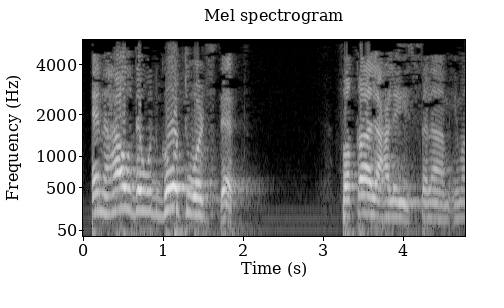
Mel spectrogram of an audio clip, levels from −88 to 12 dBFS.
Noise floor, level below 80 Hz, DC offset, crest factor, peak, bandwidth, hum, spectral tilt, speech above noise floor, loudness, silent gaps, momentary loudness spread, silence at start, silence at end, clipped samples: -55 dBFS; -40 dBFS; under 0.1%; 12 dB; 0 dBFS; 5.4 kHz; 50 Hz at -50 dBFS; -7 dB/octave; 45 dB; -11 LUFS; none; 12 LU; 0.1 s; 0 s; 2%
